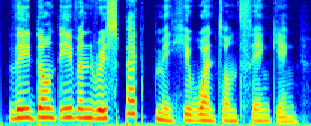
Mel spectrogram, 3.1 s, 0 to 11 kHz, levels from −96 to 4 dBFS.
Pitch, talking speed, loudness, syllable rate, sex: 185 Hz, 175 wpm, -18 LUFS, 4.2 syllables/s, female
